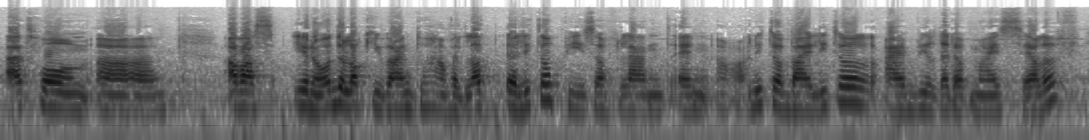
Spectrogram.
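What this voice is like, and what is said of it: Flemish accent with Jamaican tinge. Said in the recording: “You have an accent, a little bit Jamaican and a little bit something else, Flemish or Dutch or something ... you had it right on the Flemish part. I'm from Belgium, from Antwerp”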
